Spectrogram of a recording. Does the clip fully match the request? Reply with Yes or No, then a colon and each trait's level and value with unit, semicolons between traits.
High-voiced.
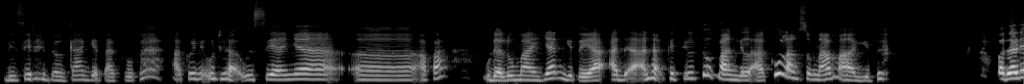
Yes: high, 220 Hz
